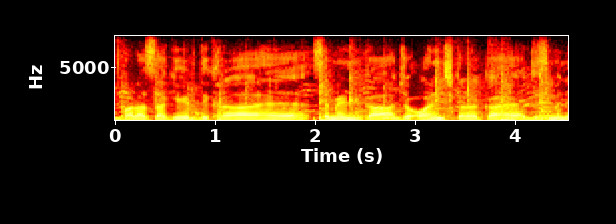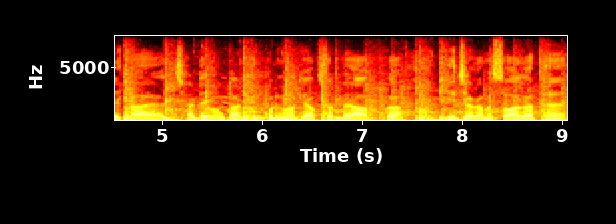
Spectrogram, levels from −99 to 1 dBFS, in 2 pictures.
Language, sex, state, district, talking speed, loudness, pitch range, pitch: Hindi, male, Madhya Pradesh, Katni, 185 wpm, -15 LUFS, 115-130 Hz, 125 Hz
